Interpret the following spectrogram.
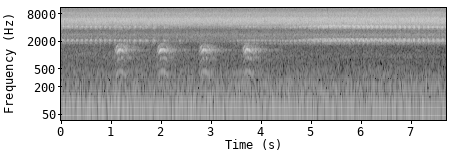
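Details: Cicadas in midsummer, recorded in stereo with an MKH-416 microphone: a dense, steady, high-pitched shrill chorus runs without pause throughout. Four harsh caws from another bird sound at regular intervals near the start.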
